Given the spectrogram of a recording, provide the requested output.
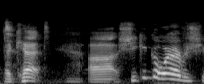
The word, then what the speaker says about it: Paquette: Yeah, Paquette. Paquette.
